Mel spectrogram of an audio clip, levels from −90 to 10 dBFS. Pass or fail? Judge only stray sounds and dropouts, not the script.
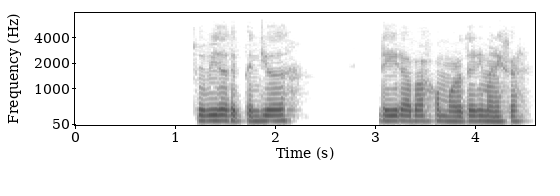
pass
